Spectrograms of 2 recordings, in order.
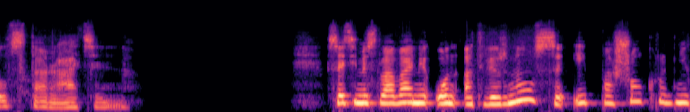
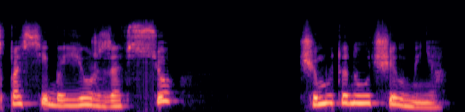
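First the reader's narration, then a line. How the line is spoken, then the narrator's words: Quiet boy's voice. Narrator (Russian): Мальчик, у которого больше не было имени, тихо сказал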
